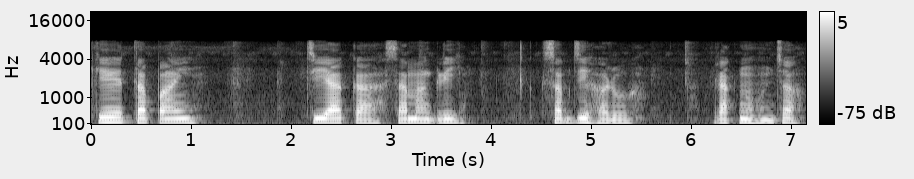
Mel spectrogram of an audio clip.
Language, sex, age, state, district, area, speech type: Nepali, male, 18-30, West Bengal, Kalimpong, rural, read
